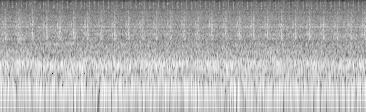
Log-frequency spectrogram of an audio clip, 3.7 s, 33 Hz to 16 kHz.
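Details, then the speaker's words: 2009 Dodge Ram 1500 Hemi, 325,000 miles: light steady tick about seven per second over a rough idle, heard from both sides of the engine and not very loud; owner unsure whether it's Hemi tick or injector noise and thinks it's probably fine. "I mean, I'm hearing the noise out of both sides of the engine. It's not like it's coming from just one place. And it's not like... This isn't super loud."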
